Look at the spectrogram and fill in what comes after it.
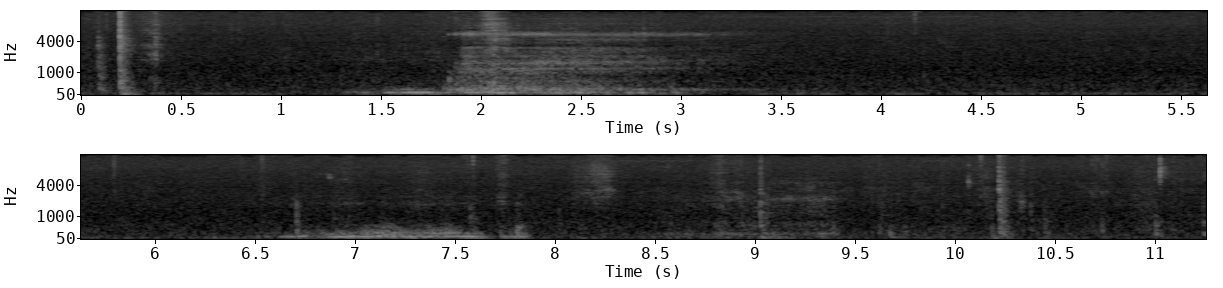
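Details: Two harsh, low, rasping bursts in a quiet room from a male dog whose organs are failing after an unexpected vet visit, fitting laboured breathing with a hacking cough.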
